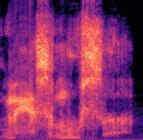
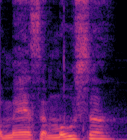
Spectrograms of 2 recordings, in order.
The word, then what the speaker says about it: Mansa Musa: about but they never go back to like Mansa Musa what I'm saying this real history of us massimosa Nancy Musa spell that m a n s a and Musa is m-u-s-a so Mansa Musa so uh Mansa Musa is like a mountain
